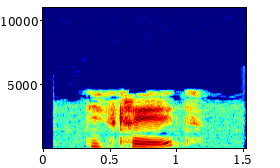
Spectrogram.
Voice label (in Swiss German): "diskret", Bas Rhin; vin; discret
